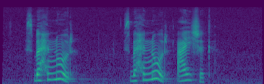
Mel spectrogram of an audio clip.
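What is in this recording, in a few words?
greeting good morning, Tunisian Arabic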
